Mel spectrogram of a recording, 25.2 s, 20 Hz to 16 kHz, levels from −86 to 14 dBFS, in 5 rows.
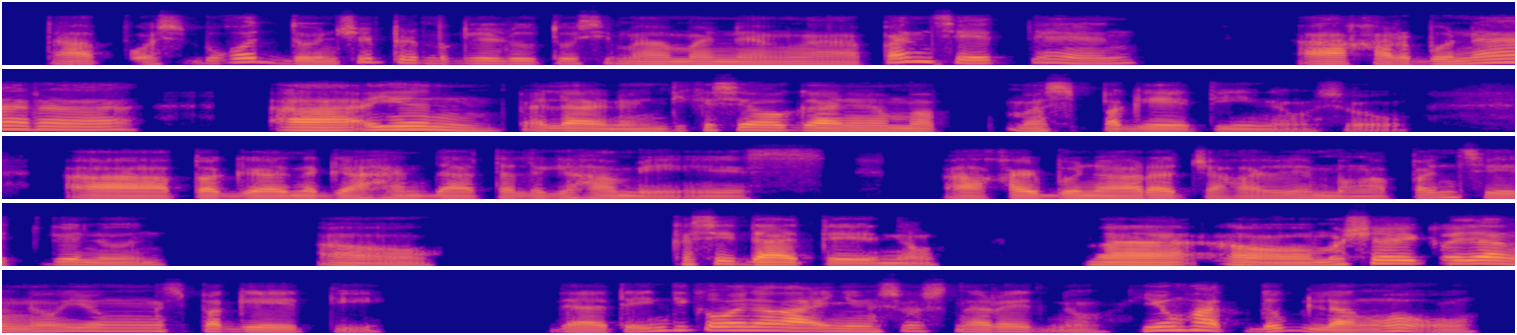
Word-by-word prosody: Tapos - - -3
bukod 205 +6 -2
dun 120 0 -2
siyempre 200 +2 -2
magluluto 135 -2 -4
si - - -5
mama 120 0 -3
ng, - - -4
ah, - - -5
pansit 175 -9 0
ayan, 150 -4 -3 0.6
ah, 120 - +3
carbonara. 175 - +1 0.4
Ah, 155 -1 +5
ayun 175 -7 +2
pala 135 0 +2
'no, 110 -2 -3
hindi 120 +2 -9
kasi 150 +1 0
ako 150 -1 +3
gaano 135 -1 +2
ma 125 -2 -1 0.3
ma-spaghetti, 110 -5 -2
'no. - - -10
So, - - -10 0.6
ah, 115 -1 +3
'pag, 120 -2 0 0.2
ah, - - -3
naghahanda 120 -1 -1
talaga 110 +2 -3
kami 110 -2 -5
is, 100 - -11 0.4
ah, 105 - 0
carbonara 120 0 +2
at - - -27
tsaka 100 -1 -4
yan, 120 +3 -5
mga 100 0 -6
pansit 130 -4 -4
ganun, 120 -4 -2 0.5
oo. 110 -1 -3 0.7
Kasi 160 +4 0
dati 120 -6 +4
'no, 105 -1 -4 0.5
ma 125 -1 +5 0.2
oo, 115 -3 +4
ma-share 190 +6 +5
ko 185 - +2
lang, 180 -6 +7
'no, 75 - -2
yung 165 - -3
spaghetti. 125 -6 -3 0.6
Dati 130 -1 -1
hindi 185 +4 -5
ko 205 - +4
kinakain 180 -6 +5
yung 140 - -4
sauce 160 0 -4
na 125 - 0
red 135 -1 -2
'no, 115 +2 -10
yung 205 +2 +3
hotdog 180 -5 +3
lang, 115 0 +3
oo. 155 -8 -1
125 Hz, 155 wpm, -22 LUFS, 115-155 Hz, 0.7 s, lang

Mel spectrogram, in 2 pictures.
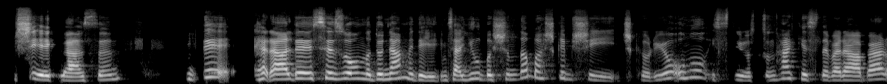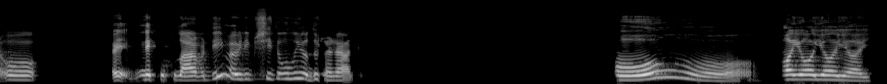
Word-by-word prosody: Bir - - -2
şey 460 - +7
eklensin. 210 - +1 0.6
Bir 245 +3 -11
de 330 -3 +3 0.2
herhâlde 245 +3 +6
sezonla, 265 -2 +4
dönemle 255 +2 +2
de 210 - +3
ilgili. 180 +1 -4
Mesela 210 +1 0
yılbaşında 235 - -2
başka 295 -1 -5
bir 235 - -14
şeyi 360 - -6
çıkarıyor. 220 +9 -5
Onu 310 +3 -7
istiyorsun 205 -2 -9
herkesle 235 -6 -2
beraber 200 +4 +1
o, 210 -2 -5 0.7
eee, - - -3
ne 450 0 +3
kokular 425 - -2
var 195 +1 -14
değil 395 +4 -3
mi? 440 - -6
Öyle 240 0 -2
bir - - -15
şeyde 260 -1 -9
oluyordur 260 -1 -6
herhâlde. 190 - -7 2.5
O. 210 - -1 0.2
Oy 225 0 +2
oy 225 -1 +1
oy 205 -2 -1
oy. 170 -2 -7
240 Hz, 125 wpm, -21 LUFS, 205-280 Hz, 2.5 s, şey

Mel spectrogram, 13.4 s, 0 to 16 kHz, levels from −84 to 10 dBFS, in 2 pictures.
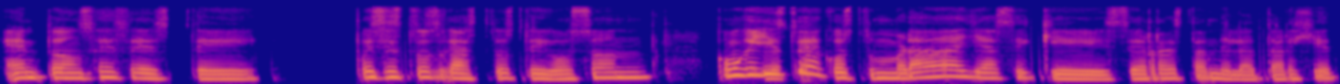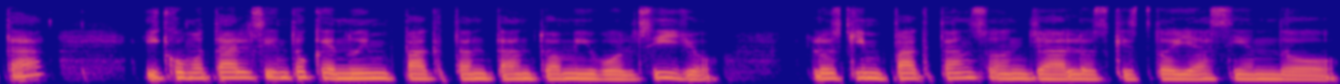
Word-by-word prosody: Entonces 200 0 0
este, 165 -2 -1 0.5
pues, 220 -1 +1
estos 215 0 0
gastos 180 0 -1
te 175 - -3
digo 165 0 +2
son 205 +4 0 0.3
como 285 +2 +4
que 295 - +6
yo 340 - +6
estoy 330 - +2
acostumbrada. 200 - +2
Ya 200 -5 0
sé 185 - -5
que 155 -3 +2
se 165 +3 -1
restan 175 +1 -2
de 160 - 0
la 145 -1 -1
tarjeta 165 - -3 0.5
y - - 0
como 195 -1 +1
tal 205 0 +2
siento 205 +2 0
que 185 -3 0
no 180 0 +5
impactan 175 -1 +1
tanto 165 0 -1
a - - +1
mi 175 -1 +3
bolsillo. 155 +1 -1 0.4
Los 185 -2 0
que 195 - -2
impactan 190 +2 0
son 175 -3 0
ya 160 -2 +1
los 160 0 0
que - - -6
estoy 160 0 0
haciendo, 160 -4 -2
180 Hz, 185 wpm, -24 LUFS, 165-200 Hz, 0.5 s, que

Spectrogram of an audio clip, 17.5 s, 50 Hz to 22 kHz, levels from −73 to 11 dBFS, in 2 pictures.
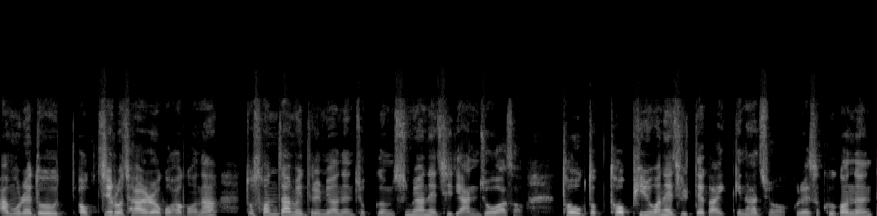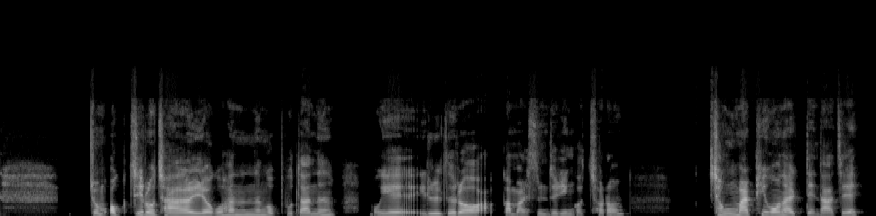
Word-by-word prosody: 아무래도 200 -2 0 0.2
억지로 245 +6 +1
자려고 185 -1 +2
하거나 190 -1 -3 0.3
또 - - -7
선잠이 315 -7 +1
들면은 175 -3 -5
쪼끔 175 -1 -10
수면의 240 -3 -2
질이 175 -4 -3
안 155 +2 -2
좋아서 180 -1 -4 0.4
더욱더 190 -1 -1
더 195 0 +2
피곤해질 230 -8 0
때가 155 -2 0
있긴 175 +4 -9
하죠. 185 0 -5
그래서 170 -2 -5
그거는 180 0 -2 0.9
쫌 - - 0
억지로 255 -3 +4
잘려고 190 -1 +6
하는 220 -1 -2
것보다는 195 +4 -1 0.3
뭐 - - -8
예 180 0 +3
예를 195 0 -1
들어 175 -2 +4
아까 - - +1
말씀드린 175 +2 -3
것처럼 165 - -4 0.8
정말 235 +5 +6
피곤할 275 -2 +3
때 - - -2
낮에 - - 0
190 Hz, 300 characters per minute, -25 LUFS, 180-220 Hz, 0.9 s, 잘려고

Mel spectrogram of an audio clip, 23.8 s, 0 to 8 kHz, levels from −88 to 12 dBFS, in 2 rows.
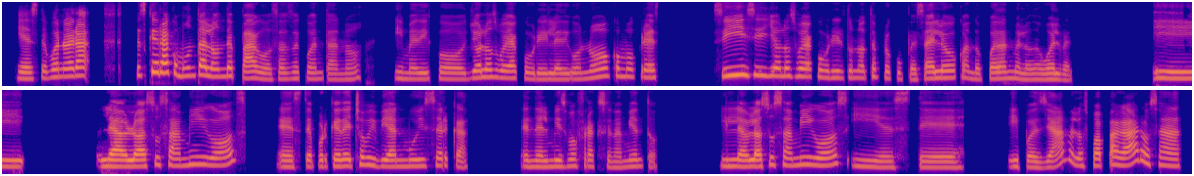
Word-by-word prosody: Y, 185 - -1
este, 180 +2 -2
bueno, 230 +3 +2
era 260 +2 +7 0.5
es 270 0 -4
que 370 - +5
era 355 -1 +9
como 310 -8 -2
un 260 - -3
talón 250 -5 +4
de 255 - +3
pagos, 190 -7 0
haz 170 0 -6
de 185 - -6
cuenta, 175 -3 -8
¿no? 165 +5 -10 0.3
Y 190 -1 -7
me 175 -1 -5
dijo: 170 0 -3
"Yo 205 +4 0
los 225 0 0
voy 205 -2 0
a 195 - +2
cubrir". 170 -3 -5
Le 165 -1 -1
digo: 170 +1 -5
"No, 215 +7 -1
¿cómo 240 -2 -4
crees?", 215 -2 -2 0.6
"Sí, 275 +3 +4
sí, 270 -1 -2
yo 255 -1 +2
los 250 -1 -2
voy 245 0 +2
a - - +1
cubrir, 205 -3 -3
tú 205 - -6
no 200 -1 -4
te 235 +4 -7
preocupes. 175 -7 -8
Ahí 185 0 +3
luego, 200 0 0
cuando 180 -6 -7
puedan, 180 +3 -1
me 190 - -4
lo 160 -1 -5
devuelven". 160 -2 -3 0.8
Y 185 -2 +1 0.7
le 190 +1 +5
habló 185 0 +8
a 190 - +7
sus 235 +5 -6
amigos, 225 - 0 0.3
este, 175 0 -2
porque, 185 +1 0
de 195 - +5
hecho, 200 +5 0
vivían 185 -4 +1
muy 190 +1 -1
cerca, 210 +1 -3 0.5
en 180 -1 -3
el 175 0 0
mismo 185 +1 -1
fraccionamiento. 185 -1 -5 0.6
Y 190 - -4
le 195 -1 +3
habló 185 +1 +6
a - - +5
sus 235 +5 -3
amigos 225 +3 +1
y, 185 -3 -4
este, 160 -1 -4 0.4
y 185 +1 -3
pues 165 -3 -3
ya, 165 0 +1
me - - -4
los 205 -1 -3
fue 205 - +3
a - - -2
pagar. 235 +13 +4
O 290 - +2
sea, 215 -4 +1
190 Hz, 205 wpm, -24 LUFS, 175-225 Hz, 0.8 s, era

